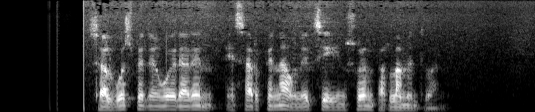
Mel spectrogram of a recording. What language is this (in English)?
Basque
